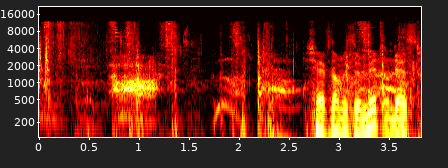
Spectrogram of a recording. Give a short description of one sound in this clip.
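Heavy blows thud in quick succession.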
